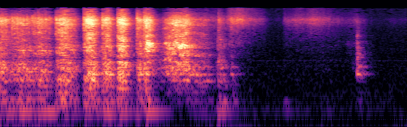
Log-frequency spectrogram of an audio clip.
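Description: A sheet of paper rasping and sliding against a paper cutter's board as it is trimmed and repositioned, for about two and a half seconds, then one light click near the end.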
